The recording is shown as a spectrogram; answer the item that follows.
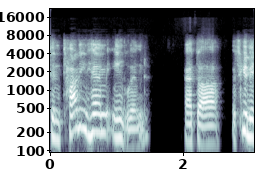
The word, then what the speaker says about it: Tottenham: Yeah, because I know it says it's in Tottenham, England at the Excuse me. It's in London, England at the Todd Tottenham Hotspur Stadium. Tottenham, not Tottingham. Tottenham.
